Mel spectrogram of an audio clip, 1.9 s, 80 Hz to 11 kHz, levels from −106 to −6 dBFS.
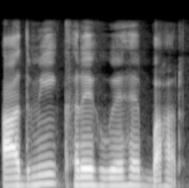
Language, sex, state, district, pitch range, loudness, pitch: Hindi, male, Assam, Kamrup Metropolitan, 130-140 Hz, -16 LUFS, 135 Hz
